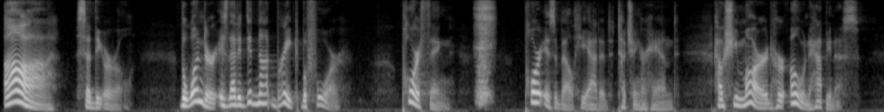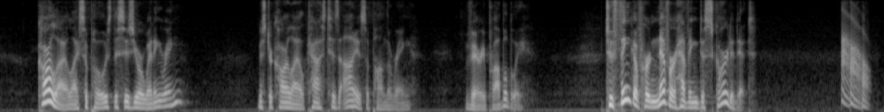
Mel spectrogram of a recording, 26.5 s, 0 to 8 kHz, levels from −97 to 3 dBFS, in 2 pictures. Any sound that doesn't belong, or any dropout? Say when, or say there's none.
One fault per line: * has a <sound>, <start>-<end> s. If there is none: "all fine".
* has a sniff, 7.1-7.5 s
* has a chirp, 25.9-26.4 s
